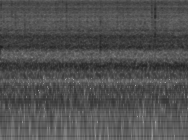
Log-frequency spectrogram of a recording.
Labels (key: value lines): label: anthrophony, boat engine
recorder: HydroMoth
